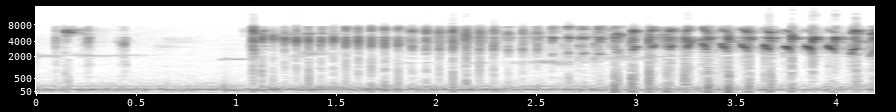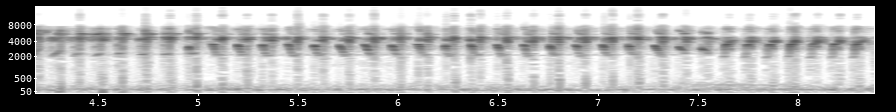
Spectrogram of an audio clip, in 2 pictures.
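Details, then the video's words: Fighter lovebird giving ngekek, the long chattering song used to provoke courtship mood and singing in other lovebirds; after a short opening note comes a dense, fast, buzzy high trill that builds louder and runs unbroken for over seven seconds. "Pancing Birahi Tes Latah Fighter Lovebird Ngegek"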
